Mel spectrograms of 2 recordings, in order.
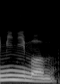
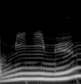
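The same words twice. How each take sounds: First: "minimum" ending clearly in "-mom"; "minimum" said right, last syllable "mom"; correct pronunciation. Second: "minimum" with the ending said "mum-y", like the letters; "minimum" said the wrong way, ending "-my"; read as written. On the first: Teacher correcting the pupils' reading, careful "minimum". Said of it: "on dit minimum". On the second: Teacher showing pupils the misreading of "minimum". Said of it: "mais en fait on dit minimum". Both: Shown as a demonstration.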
